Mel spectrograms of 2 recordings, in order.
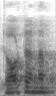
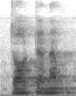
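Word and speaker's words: Tottenham: ആ ക്ലബിൻ്റെ പേര് ടോട്ടനം എന്നായിരുന്നു. ടോട്ടൻഹാം എന്ന് എഴുതുമെങ്കിലും അതിൻ്റെ ഉച്ചാരണം ടോട്ടനം എന്നാണ്.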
